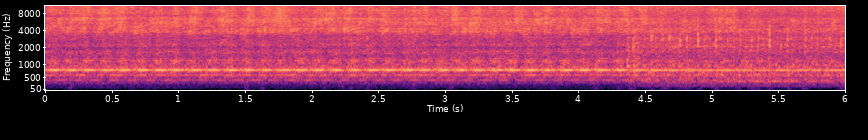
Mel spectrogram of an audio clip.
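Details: Old WW2 Fischer lathe on v-belt, topped with hydraulic oil, test cut, owner hoping the small motor pulley won't slip: sharp steady high-pitched squeal with buzzing rattle; heavy cutting chatter, cause not pinned down.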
